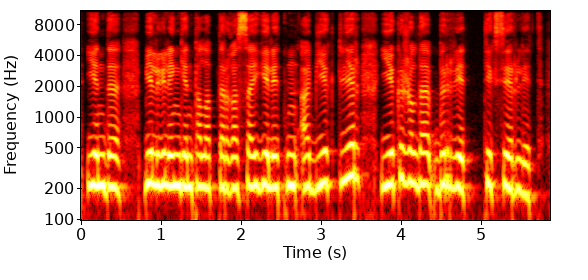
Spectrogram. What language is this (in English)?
Kazakh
